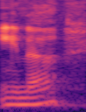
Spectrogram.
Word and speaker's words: Eanah: walked by and said how are you doing Ina and I was really startled like who knows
